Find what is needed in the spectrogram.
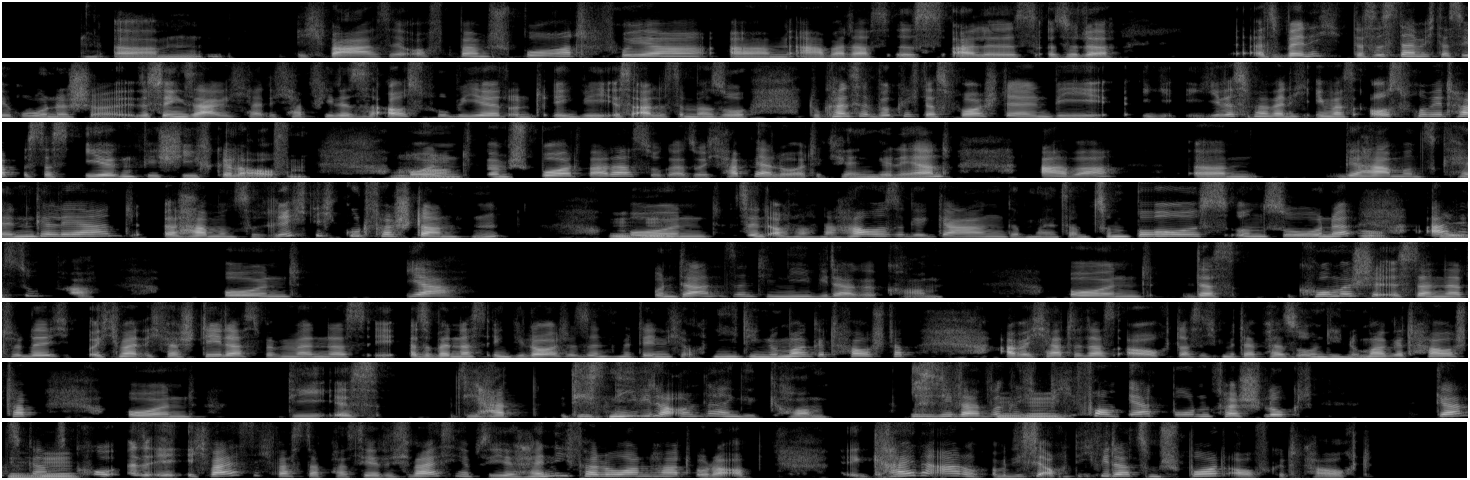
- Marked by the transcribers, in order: stressed: "richtig"; anticipating: "sind auch noch nach Hause gegangen, gemeinsam zum Bus und so, ne?"
- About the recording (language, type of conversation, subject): German, advice, Wie kann ich in einer neuen Stadt Freundschaften aufbauen, wenn mir das schwerfällt?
